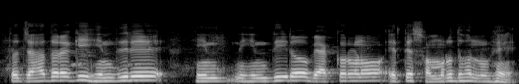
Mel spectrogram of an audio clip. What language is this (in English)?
Odia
